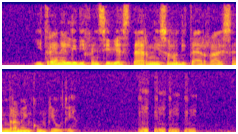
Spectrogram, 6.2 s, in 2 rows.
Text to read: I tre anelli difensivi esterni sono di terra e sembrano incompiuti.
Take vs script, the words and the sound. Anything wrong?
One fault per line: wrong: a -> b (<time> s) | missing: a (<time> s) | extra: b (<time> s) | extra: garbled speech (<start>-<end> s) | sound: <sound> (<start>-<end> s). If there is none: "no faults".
sound: laugh (4.9-5.7 s)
